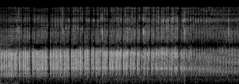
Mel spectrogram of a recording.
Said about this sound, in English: And that's what sperm whales sound like.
